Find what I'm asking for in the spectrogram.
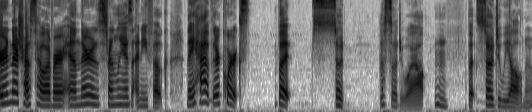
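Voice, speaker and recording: A woman in a put-on character voice, raspy and fairly high-pitched with lively intonation, speaks fairly slowly with long, frequent pauses on a very clean recording with a silent background. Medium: game stream.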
